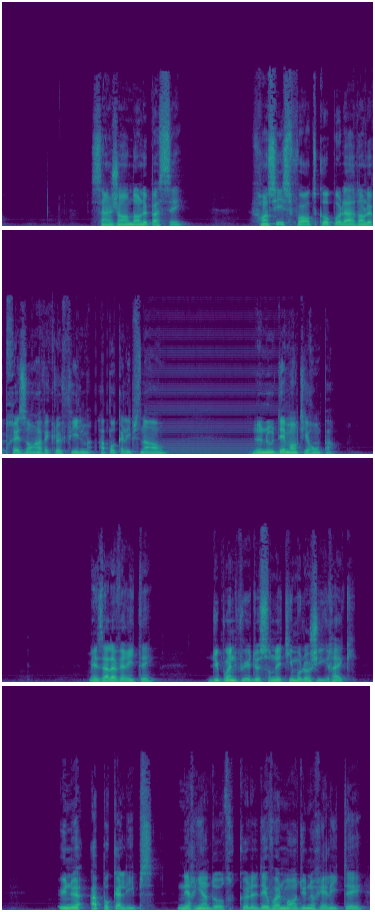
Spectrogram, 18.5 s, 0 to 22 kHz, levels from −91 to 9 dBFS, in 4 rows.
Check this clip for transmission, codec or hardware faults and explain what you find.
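Two closely linked hardware interference faults appear, both caused by a 2G phone close to the recording chain, running from about 4.39 s to 8.28 s.

GSM signalling bursts, 4.39 to 6.44 s: the phone is exchanging short control transmissions rather than carrying a call, and the audio circuitry rectifies each radio burst into an audible pulse. The result is a galloping dit-dit-dit of brief buzzes pulsing at about 217 Hz, roughly 25 dB below the speech. On a spectrogram it shows as short vertical stacks of evenly spaced harmonic lines that start and stop in groups. The waveform shows clusters of sharp spikes.

GSM phone buzz, 6.44 to 8.28 s: the phone has moved into a call, so its transmitter now pulses continuously at 216.7 times a second, and the rectified envelope becomes a nearly steady raspy buzz at about 217 Hz with strong harmonics, about 27 dB below the speech and unrelated to it. A spectrogram shows an unbroken comb of horizontal lines at multiples of 217 Hz reaching well into the kHz range. 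The waveform carries a regular train of spikes about 4.6 ms apart.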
